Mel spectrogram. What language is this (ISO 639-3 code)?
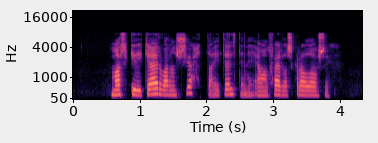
isl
